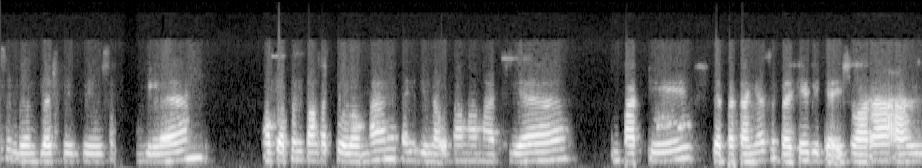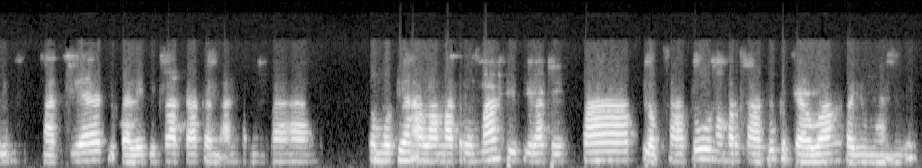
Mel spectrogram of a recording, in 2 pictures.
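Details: Adult speaker; ordinary speech.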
